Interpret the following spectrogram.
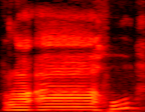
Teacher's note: ஹம்சா ஃபத்ஹா கூடவே அலிஃப் மத்தா 2 ஹரக்கத்தளவு நீட்டம் கொடுத்து ஓதணும்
